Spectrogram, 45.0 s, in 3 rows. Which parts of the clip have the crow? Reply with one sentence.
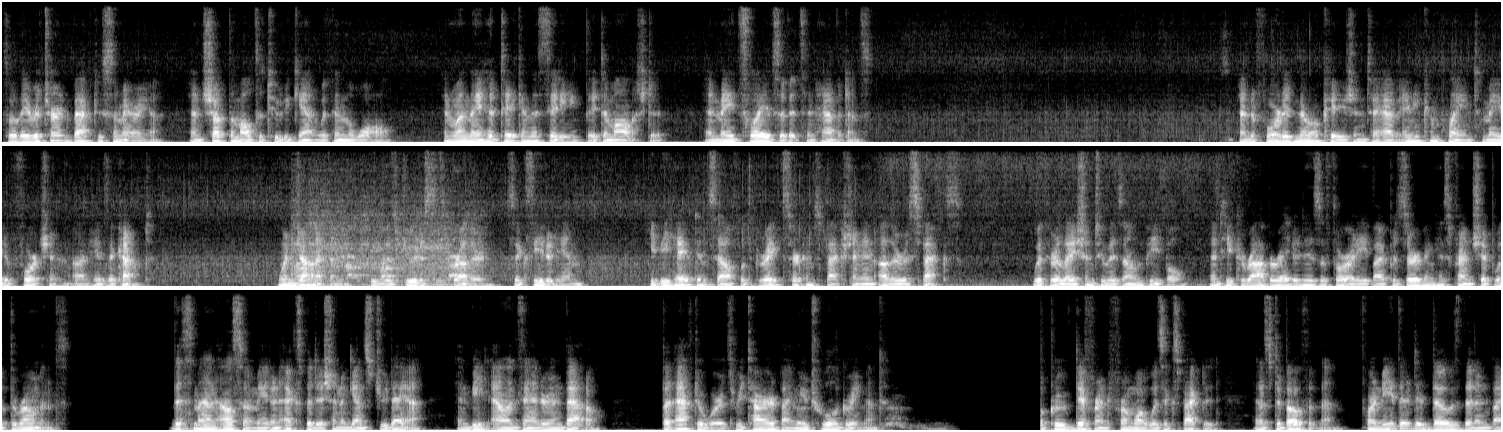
The crow can't be heard in this clip.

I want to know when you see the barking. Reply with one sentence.
You can hear the barking from 17.9 to 19.9 s and from 37.9 to 39.5 s.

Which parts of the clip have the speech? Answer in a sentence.
The speech can be heard from 0.1 to 8.7 s, from 12.2 to 16.5 s, from 17.8 to 30.6 s, from 31.6 to 38.9 s and from 40.4 to 44.9 s.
